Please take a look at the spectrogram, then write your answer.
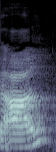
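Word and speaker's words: Halles: called the forum de al spelled like hollis but it's only all because apparently in french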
